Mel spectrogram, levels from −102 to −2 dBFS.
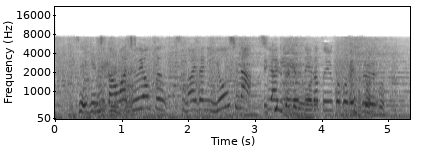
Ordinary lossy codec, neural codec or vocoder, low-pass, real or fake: AAC, 32 kbps; none; 7.2 kHz; real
